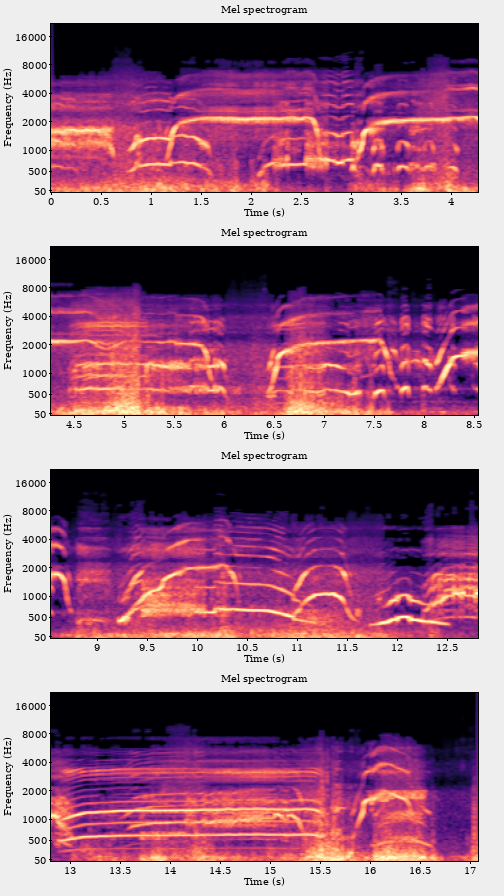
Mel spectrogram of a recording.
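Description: A young girl screams loudly and shrieks up close.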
